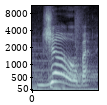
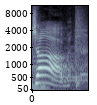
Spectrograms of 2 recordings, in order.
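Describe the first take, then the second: First: The vowel is long, rhyming with robe. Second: The vowel is short, rhyming with rob. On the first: The speaker calls it right. "I was a silly little fool last time I said it and pronounced it wrong" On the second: The speaker calls it wrong. "not Job"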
